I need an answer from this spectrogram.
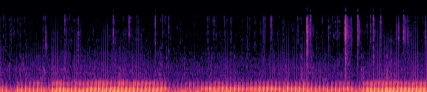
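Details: Sleeping cat by a cozy fireside purrs in a low, fluttering rumble, a brief dip near the middle before it swells again, with bright fire crackles ticking in the background.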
